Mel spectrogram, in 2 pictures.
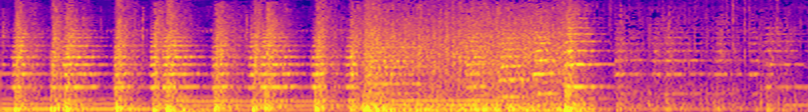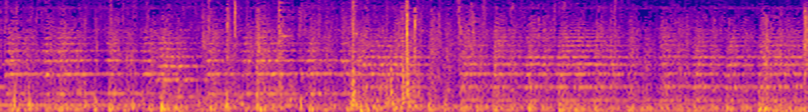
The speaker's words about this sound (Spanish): Es agradable que nos den esta serenata. Es una marcha de caballería, pero creo que a Santa Ana le gusta darle otros usos.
